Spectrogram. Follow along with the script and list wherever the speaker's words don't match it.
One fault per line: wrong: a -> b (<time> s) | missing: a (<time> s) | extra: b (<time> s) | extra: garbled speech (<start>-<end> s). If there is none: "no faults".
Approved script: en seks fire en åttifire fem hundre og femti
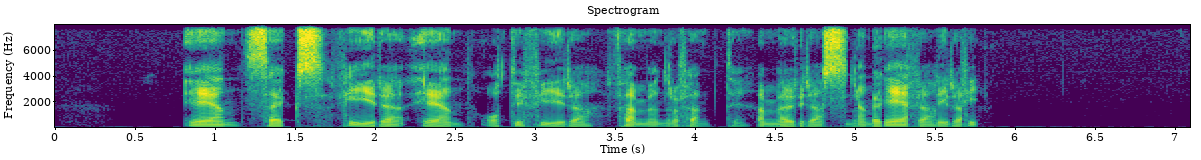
extra: garbled speech (4.4-5.8 s)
